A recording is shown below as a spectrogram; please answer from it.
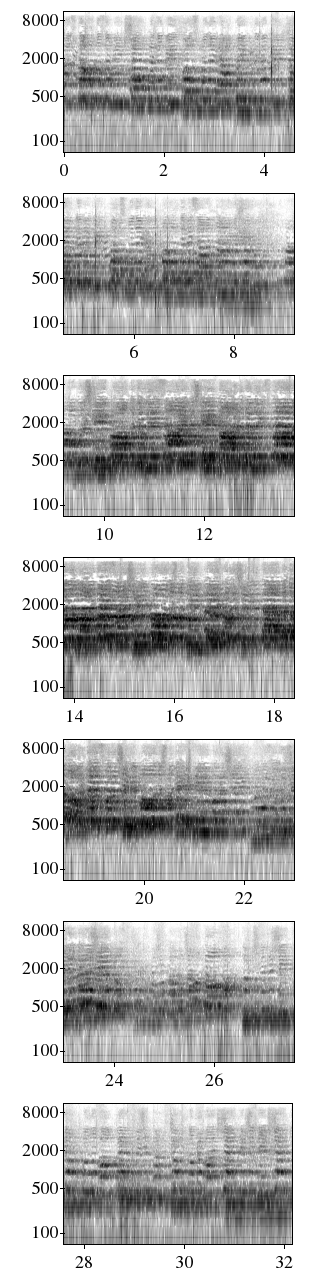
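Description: A choir singing a cappella, several voices holding and changing notes together, growing fuller and louder from about nine seconds in until about twenty seconds in, then quieter again.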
